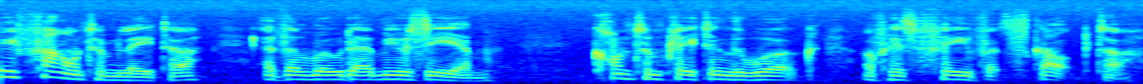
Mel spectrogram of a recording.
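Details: Adult male narrator; Normal speech.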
